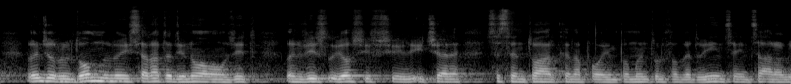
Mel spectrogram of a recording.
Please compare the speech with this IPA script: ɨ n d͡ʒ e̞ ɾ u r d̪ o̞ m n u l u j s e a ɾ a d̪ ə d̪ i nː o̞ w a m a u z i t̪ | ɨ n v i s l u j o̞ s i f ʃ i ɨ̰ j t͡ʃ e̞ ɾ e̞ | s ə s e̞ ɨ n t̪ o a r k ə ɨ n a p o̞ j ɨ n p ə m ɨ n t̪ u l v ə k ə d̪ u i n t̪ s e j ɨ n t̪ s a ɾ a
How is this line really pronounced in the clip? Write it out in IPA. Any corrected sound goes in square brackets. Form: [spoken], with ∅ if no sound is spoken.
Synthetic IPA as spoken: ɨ n d͡ʒ e̞ ɾ u [l] d̪ o̞ m n u l u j s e a ɾ a [t̪] ə d̪ i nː o̞ w a m a u z i t̪ | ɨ n v i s l u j o̞ s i f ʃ i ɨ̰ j t͡ʃ e̞ ɾ e̞ | s ə s e̞ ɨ n t̪ o a r k ə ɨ n a p o̞ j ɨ n p ə m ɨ n t̪ u l [f] ə [ɡ] ə d̪ u i n t̪ s e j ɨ n t̪ s a ɾ a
